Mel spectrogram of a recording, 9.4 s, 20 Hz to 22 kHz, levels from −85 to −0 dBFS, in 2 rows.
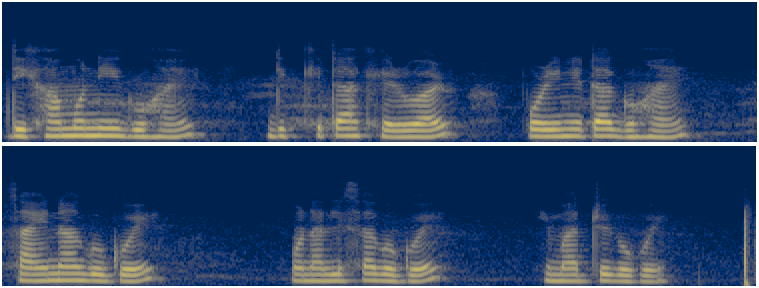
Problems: none marked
